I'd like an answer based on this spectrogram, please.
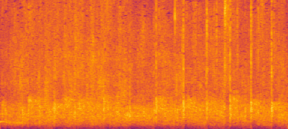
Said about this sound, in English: All right, so let's welcome up with a round of applause.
